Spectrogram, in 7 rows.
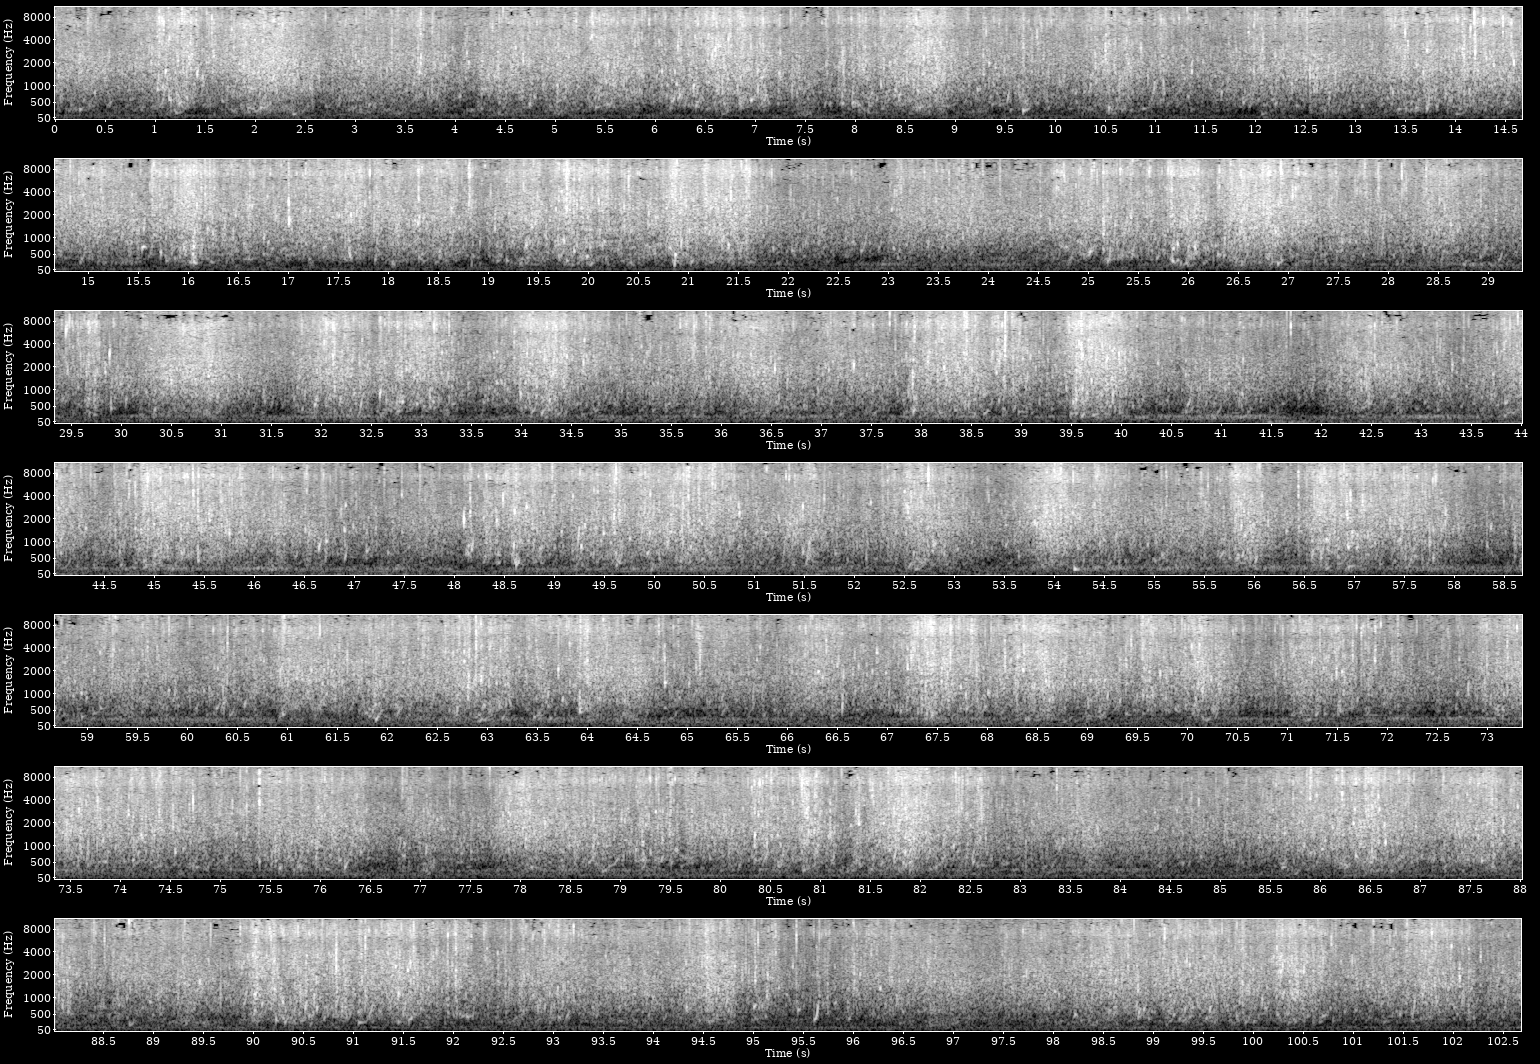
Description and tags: BGSaSc Water Beach Ocean Waves Constant Splashing Rocks Many Small Waves Greece 16
Water Beach Ocean Waves Constant Splashing Rocks Many Small Waves Greece
Recorded with KM84 in XY on Zoom H6
Small, Constant, Many, Ocean, Rocks, Beach, Greece, Waves, Splashing, Water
